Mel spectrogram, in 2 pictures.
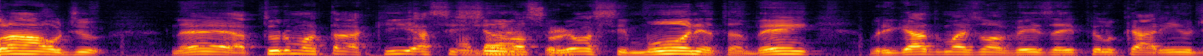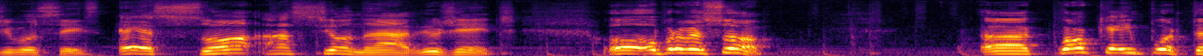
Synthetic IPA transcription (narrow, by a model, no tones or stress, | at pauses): lawd͡ʒʊ | nɛɐt̪uɾmɐt̪aːkiasist͡ʃĩd̪ʊnɔsʊpɾoɡɾɐ̃mɐsimõniɐt̪ɐ̃bẽj̃ | bɾiɡad̪ʊmajzũmɐvejzaipelʊkaɾĩɲʊd͡ʒɪvosejsɛsɔasionaɾviwʒẽt͡ʃɪ̥ | oːp̬ɾofesoɾ | akwawkɪɛĩpoɾt̪ɐ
